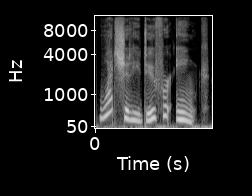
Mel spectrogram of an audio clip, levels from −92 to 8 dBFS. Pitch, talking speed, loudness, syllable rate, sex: 220 Hz, 205 wpm, -16 LUFS, 3.9 syllables/s, female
